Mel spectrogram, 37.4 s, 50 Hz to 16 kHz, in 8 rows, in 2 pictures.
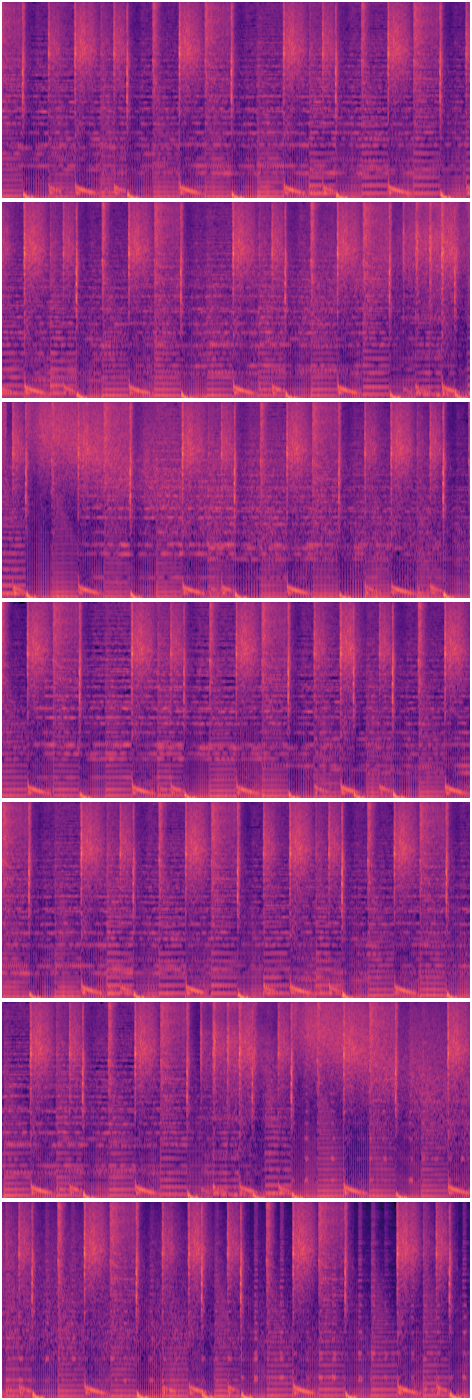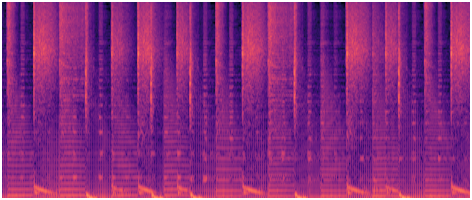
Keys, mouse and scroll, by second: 0.5-7.0 typing, 0.9 click, 1.1 click, 2.2 click, 2.8 click, 3.2 click, 3.4 click, 3.7 click, 4.0 ctrl+z, 4.0 click, 4.1 click, 4.6 click, 4.7 click, 4.8 click, 5.1 click, 5.7 alt+click, 5.9 Return, 6.0 click, 6.9 alt+click, 7.0 click, 7.1 ctrl+z, 7.3 shift+click, 7.7 ctrl+shift+click, 8.1 ctrl+shift+click, 8.4 Escape, 8.4 click, 8.6 Return, 8.6 b, 9.0 middle click, 9.1 click, 9.2 ctrl+x, 9.3 click, 9.6 click, 9.9-12.1 typing, 10.1 click, 11.1 ctrl+shift+click, 11.2 ctrl+click, 11.6 click.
